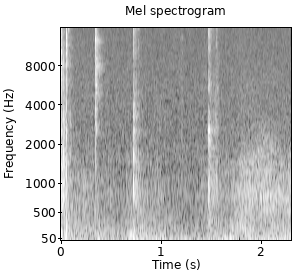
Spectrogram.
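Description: Near silence broken by about four faint, light clicks spread over two seconds: metal push pins ticking as they are picked up with a magnet and set onto foam core board.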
